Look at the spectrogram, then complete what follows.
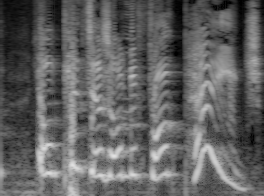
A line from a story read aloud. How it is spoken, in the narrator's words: Teddy squealed excitedly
